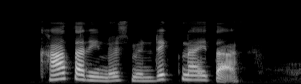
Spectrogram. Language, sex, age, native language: Icelandic, female, 40-49, Icelandic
